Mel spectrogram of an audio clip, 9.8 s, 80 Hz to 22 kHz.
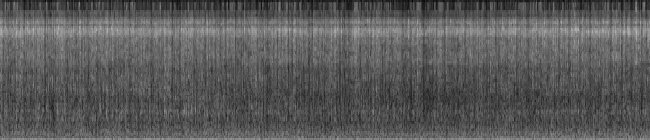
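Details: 1964 Chevelle 383 stroker V8, first fire-up after 8-month build, fresh power steering pump and carburetor, 11° timing, 63 lb oil pressure: deep steady idle burble, even firing, no knocks or clatter; runs smoothly, healthy.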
